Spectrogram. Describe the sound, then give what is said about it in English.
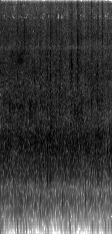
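A crowd claps steadily as a person is invited up to pray, a dense wash of many overlapping hand claps at an even, moderate loudness with no voices over it. “Let's give you a clap.”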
